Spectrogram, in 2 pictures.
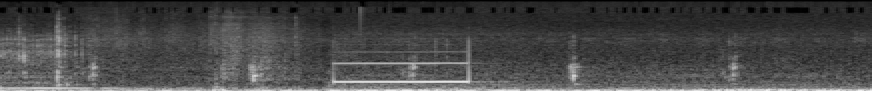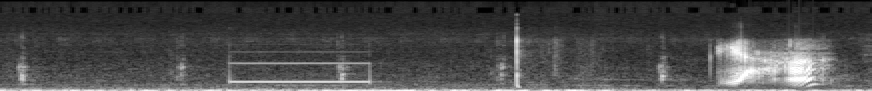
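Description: A phone's ringing tone sounds twice through the earpiece as a man calls the head of a retirement home on his mobile phone from an office, each ring about a second long and roughly five seconds apart, over a low steady hum, followed by a brief rustle near the end.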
